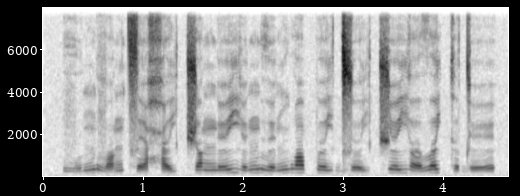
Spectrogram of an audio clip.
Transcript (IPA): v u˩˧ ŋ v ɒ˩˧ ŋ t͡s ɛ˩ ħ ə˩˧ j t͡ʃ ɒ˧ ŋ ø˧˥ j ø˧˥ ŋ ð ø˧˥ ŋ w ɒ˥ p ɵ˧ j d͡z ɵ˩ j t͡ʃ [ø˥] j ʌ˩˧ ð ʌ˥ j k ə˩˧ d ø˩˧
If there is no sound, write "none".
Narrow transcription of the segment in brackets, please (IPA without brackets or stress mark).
ø˥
